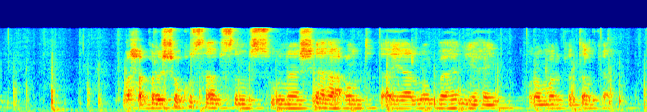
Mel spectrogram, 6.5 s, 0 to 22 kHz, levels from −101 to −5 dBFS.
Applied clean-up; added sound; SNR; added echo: none; Run; 13 dB; reverberation time 0.2 s.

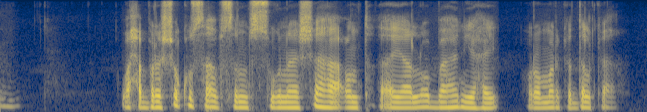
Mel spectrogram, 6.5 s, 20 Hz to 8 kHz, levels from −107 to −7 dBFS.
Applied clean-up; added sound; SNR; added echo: none; none; none; none.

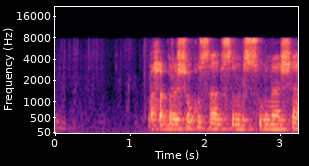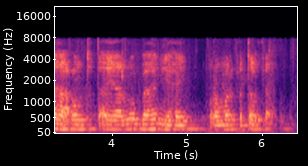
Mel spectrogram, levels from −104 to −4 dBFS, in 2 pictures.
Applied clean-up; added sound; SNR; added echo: neural separator model SepFormer DNS4.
